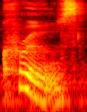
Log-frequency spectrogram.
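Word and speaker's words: krewe: joined together and became Crews and I'm spelling the word crew with a k k r e w e and so these Crews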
